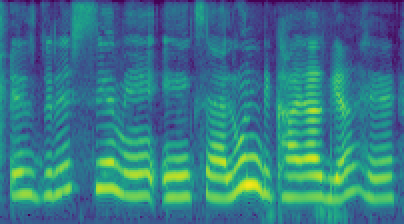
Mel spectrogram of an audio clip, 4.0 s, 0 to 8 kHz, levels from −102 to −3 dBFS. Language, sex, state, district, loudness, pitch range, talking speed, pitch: Hindi, female, Jharkhand, Palamu, -17 LUFS, 250-315 Hz, 120 wpm, 265 Hz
